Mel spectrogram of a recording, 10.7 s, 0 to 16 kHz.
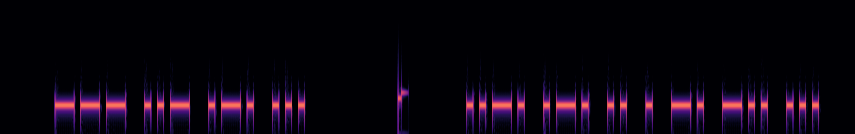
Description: Morse code, heard as a keyed tone, about 15 wpm, 700 Hz. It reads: OURS FRIENDS
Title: Sentences from Top 1000 Words - Review Part 5 - New Word Drill - 15wpm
